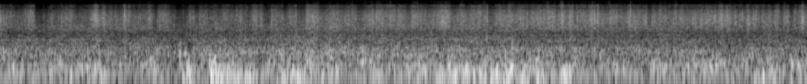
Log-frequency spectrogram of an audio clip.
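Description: Strong wind from a December derecho storm in Iowa roars and buffets a microphone outdoors, a dense, low rumbling gust noise that surges and pulses continuously throughout, loud and close with no voices.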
